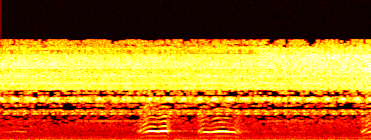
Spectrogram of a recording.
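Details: Laughing falcon singing in the sertão of Bahia: loud nasal, arched notes with strong overtones, three main notes spaced about half a second to a second apart, steady faint hiss behind.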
